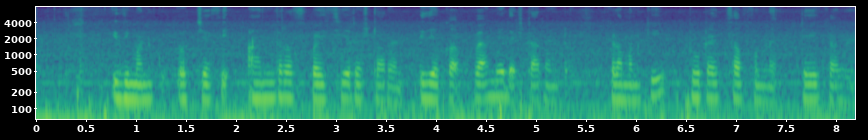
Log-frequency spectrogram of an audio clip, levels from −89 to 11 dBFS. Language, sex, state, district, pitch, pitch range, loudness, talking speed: Telugu, male, Andhra Pradesh, Sri Satya Sai, 135 Hz, 100-145 Hz, -18 LUFS, 130 wpm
